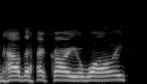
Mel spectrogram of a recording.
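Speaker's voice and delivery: ordinary delivery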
